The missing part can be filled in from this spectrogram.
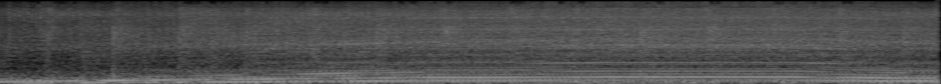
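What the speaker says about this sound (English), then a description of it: "Let's see how it sounds. Full throttle, and away we go." An engine revs hard under full throttle, its pitch climbing steadily as it accelerates, loud and close.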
